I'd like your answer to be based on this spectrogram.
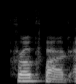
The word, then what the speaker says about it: Croke Park: Croke Park.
